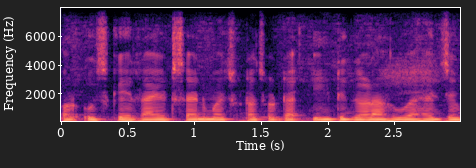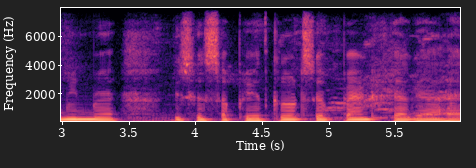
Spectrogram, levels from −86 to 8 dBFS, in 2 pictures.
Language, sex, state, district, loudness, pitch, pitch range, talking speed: Hindi, male, Jharkhand, Deoghar, -15 LUFS, 115 Hz, 115-120 Hz, 190 wpm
